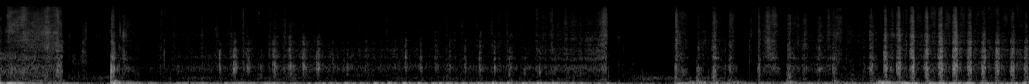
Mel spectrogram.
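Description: A gloved hand drags a wide, wooden-handled flat paintbrush back and forth across a flat rectangular canvas panel lying on a table and covered in wet dark acrylic paint, in brushing and rubbing strokes. Quick, soft, scratchy strokes repeat over a steady low rumble, with brief quieter pauses around one second and between six and seven seconds.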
